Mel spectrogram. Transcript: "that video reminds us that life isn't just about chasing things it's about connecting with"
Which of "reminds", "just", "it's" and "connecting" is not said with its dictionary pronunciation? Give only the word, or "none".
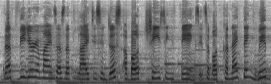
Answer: reminds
